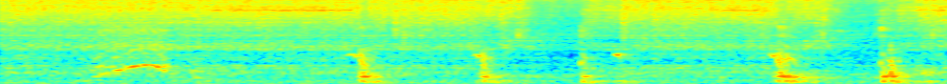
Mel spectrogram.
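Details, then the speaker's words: Faucet on a November plumbing service call: rushing water with short chirps and squeaks over the flow; the diverter head was loose, and pushing it back in stopped the noise. "this thing was loose right here it might have just been that this was [Music] loose see now that we push it in yeah it's not making the noise"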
